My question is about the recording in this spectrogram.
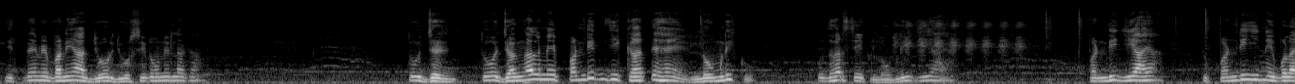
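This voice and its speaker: A man's voice: high-pitched, lively intonation, measured pace, long pauses, dark tone. A man telling a folk tale aloud in plain rustic, repetitive phrasing. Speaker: storyteller.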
